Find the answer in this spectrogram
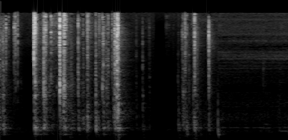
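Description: Bursts of rapid mechanical clicking and clattering, broken by brief silences. Near the end, quiet music with soft low notes takes over.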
